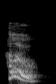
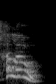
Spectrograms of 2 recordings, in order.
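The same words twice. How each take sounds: First: Loud, high-pitched mock phone hello; exasperated answer. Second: Very high mock hello; clueless caller. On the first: Manager answering his player's call, loud exasperated hello. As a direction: retell an exasperated hello, punched up. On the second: Clueless player greeting his manager, high-pitched imitation.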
